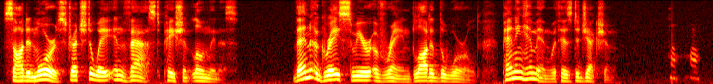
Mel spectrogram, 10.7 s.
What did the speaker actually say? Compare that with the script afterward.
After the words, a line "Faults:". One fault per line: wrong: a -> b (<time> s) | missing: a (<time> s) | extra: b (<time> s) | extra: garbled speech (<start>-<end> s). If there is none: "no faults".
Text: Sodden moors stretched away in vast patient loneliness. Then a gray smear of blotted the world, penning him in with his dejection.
Sodden moors stretched away in vast patient loneliness. Then a gray smear of rain blotted the world, penning him in with his dejection.
Faults:
extra: rain (5.8 s)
